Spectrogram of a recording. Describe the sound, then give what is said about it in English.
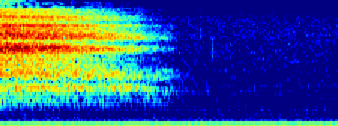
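A single deep breath out during a guided meditation breathing exercise: a long, soft, airy exhale lasting about a second that fades away, leaving a steady low hum underneath. “Taking a deep breath in. And a deep breath out.”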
